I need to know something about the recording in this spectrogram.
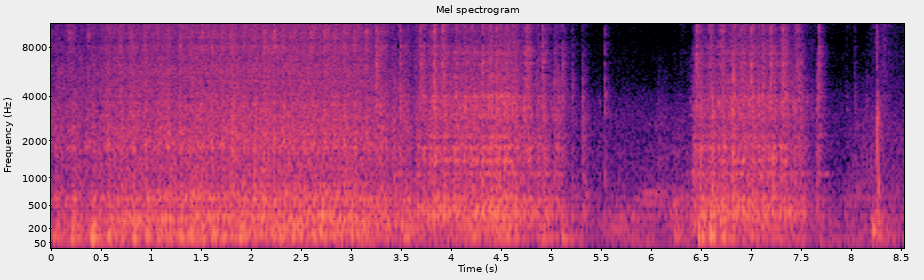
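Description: Sewing machine stitching a sleeve into a blouse armhole, running at a fast even needle rhythm for about five seconds. It stops, then runs again briefly for about a second and a half.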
